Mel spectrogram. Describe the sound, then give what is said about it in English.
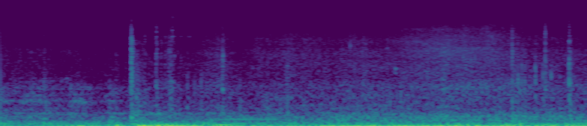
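A car engine turns over and settles into a steady, low idling rumble as the driver starts the car to get air, with a few brief clicks as it starts and no voices. “I'm going to turn on my car because I need air.”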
